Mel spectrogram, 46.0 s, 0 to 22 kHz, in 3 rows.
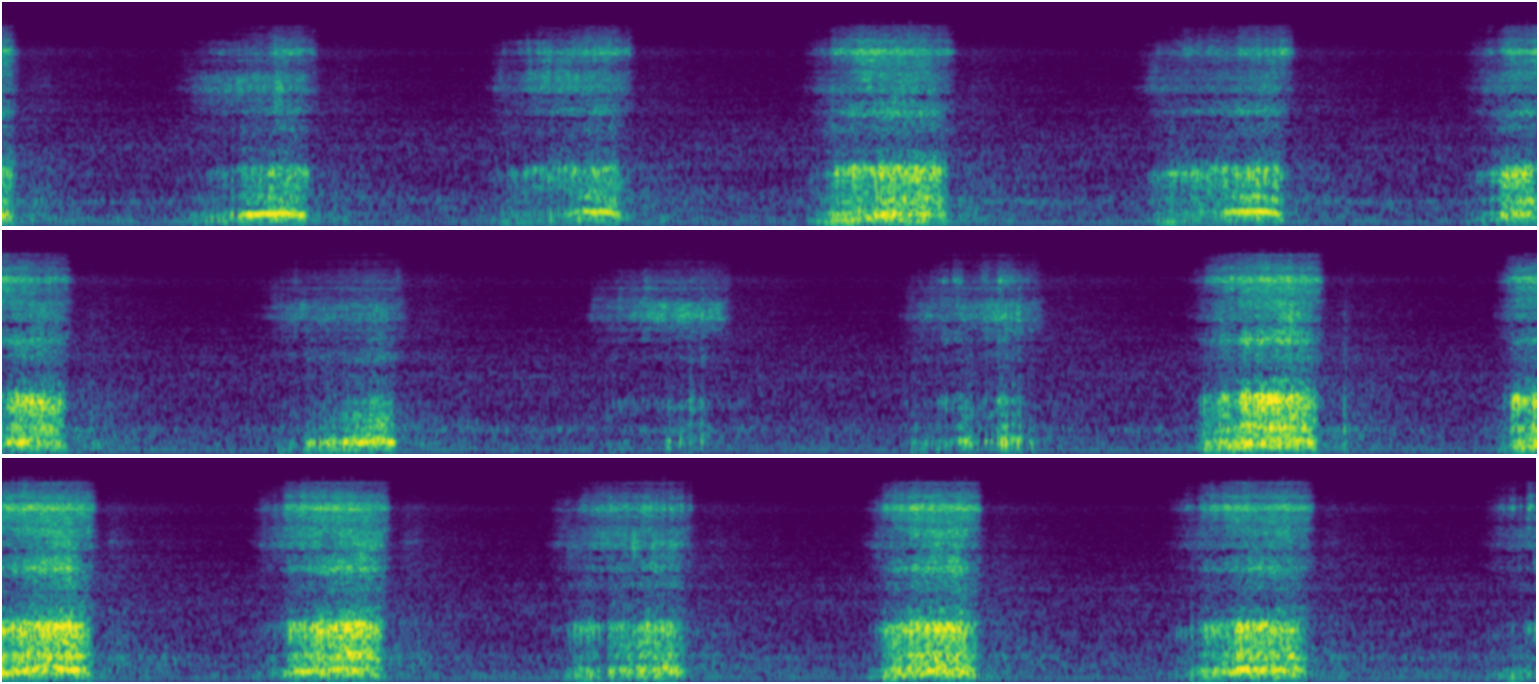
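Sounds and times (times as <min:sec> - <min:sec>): man snoring: 0:00.0 - 0:00.4, 0:01.8 - 0:03.6, 0:04.8 - 0:06.6, 0:08.0 - 0:09.8, 0:11.3 - 0:13.2, 0:14.6 - 0:16.4, 0:18.0 - 0:19.6, 0:21.2 - 0:22.7, 0:24.3 - 0:25.8, 0:27.2 - 0:28.6, 0:30.3 - 0:31.9, 0:33.2 - 0:34.9, 0:36.2 - 0:37.7, 0:39.3 - 0:40.6, 0:42.4 - 0:44.0, 0:45.5 - 0:46.0.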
